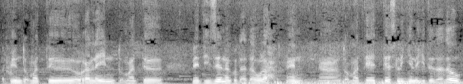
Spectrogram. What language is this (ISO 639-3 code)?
msa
